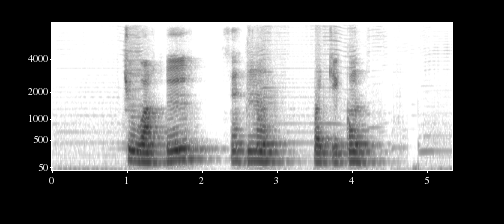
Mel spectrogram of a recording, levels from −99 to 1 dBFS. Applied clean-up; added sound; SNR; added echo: neural separator model SepFormer DNS4.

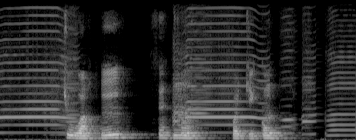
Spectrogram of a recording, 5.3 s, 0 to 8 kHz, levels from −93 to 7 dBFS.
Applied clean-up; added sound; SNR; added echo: none; Harmonica; 11 dB; reverberation time 0.5 s.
